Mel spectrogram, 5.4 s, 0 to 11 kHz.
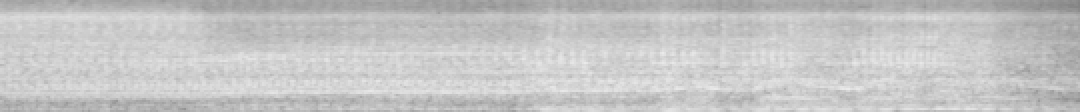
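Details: VAZ 2105 engine: a knock of about four beats a second runs through the idle and quickens as revs rise; source unclear; engine knock.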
